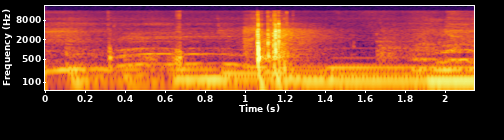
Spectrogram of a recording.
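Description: Background music with steady held notes, and a single sharp knock about a second in, from plastic toy horse figurines being handled.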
